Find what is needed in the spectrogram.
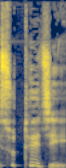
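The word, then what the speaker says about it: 수퇘지: 그러면 암탉, 수탉, 암퇴지, 수퇴지 이렇게 발음이 되네요. 그러면 이제 개가 캐가 되고 닭이 이제 탁이 되고 또 돼지가 퇴지가 되는 것이 모두 다 이 히읗과 관련이 있다 그런 말씀으로 들리네요.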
